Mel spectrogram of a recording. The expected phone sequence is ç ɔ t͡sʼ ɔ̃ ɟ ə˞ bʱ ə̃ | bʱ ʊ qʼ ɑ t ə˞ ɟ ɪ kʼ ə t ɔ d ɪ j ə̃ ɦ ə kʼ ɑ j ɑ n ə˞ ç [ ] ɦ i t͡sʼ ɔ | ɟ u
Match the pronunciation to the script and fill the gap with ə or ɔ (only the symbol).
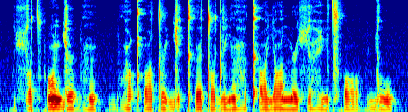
ə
